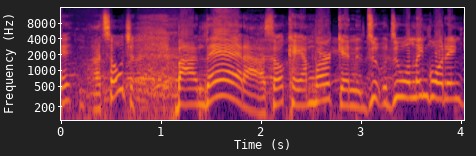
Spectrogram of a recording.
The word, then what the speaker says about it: banderas: Hispanic countries that we represent here with la banduras. Is that how you say it? I told you. Banderas.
